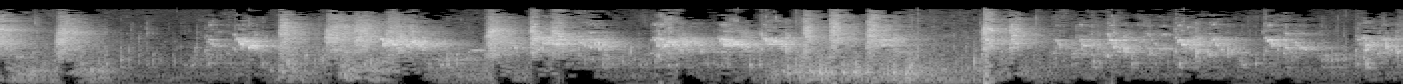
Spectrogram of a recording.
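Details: Group of budgerigars singing, a lively stream of scratchy chirps and warbled phrases in overlapping bursts, a short lull around the middle.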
